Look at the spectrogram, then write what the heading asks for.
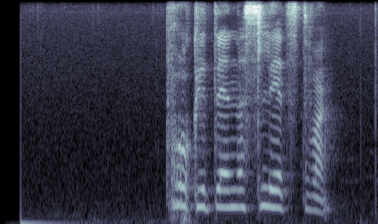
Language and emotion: Russian, angry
